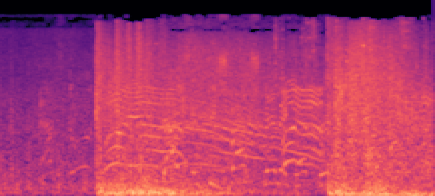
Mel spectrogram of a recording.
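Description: A gun fires with a loud blast.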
